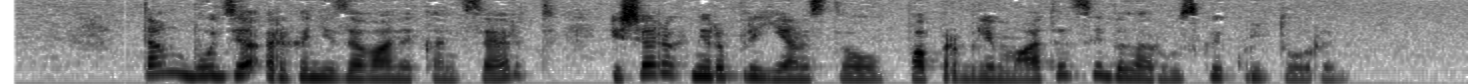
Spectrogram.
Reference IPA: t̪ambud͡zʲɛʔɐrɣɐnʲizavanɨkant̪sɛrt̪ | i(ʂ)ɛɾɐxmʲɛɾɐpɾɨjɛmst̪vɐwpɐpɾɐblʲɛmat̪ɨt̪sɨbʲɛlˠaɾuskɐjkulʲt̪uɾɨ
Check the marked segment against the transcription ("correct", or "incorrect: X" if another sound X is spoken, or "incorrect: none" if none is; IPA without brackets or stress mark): correct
